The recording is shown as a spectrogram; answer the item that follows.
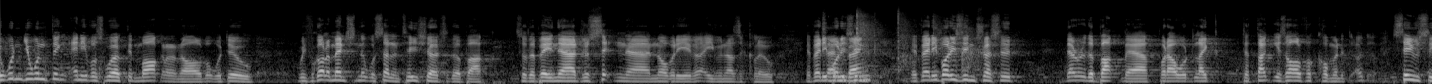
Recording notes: Wise Men Say live at Southwark Brewery. Recorded live at Southwark Brewery, London.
